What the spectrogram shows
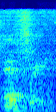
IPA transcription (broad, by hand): ˈevri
